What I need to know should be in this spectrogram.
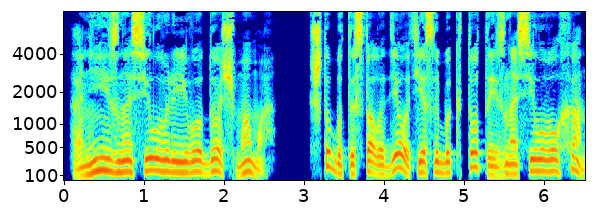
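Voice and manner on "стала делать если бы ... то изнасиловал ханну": ordinary delivery, nothing marked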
